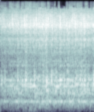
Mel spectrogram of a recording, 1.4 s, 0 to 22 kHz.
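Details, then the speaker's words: 2008 Toyota Camry 40, 2.4 L 2AZ-FE, 176,000 km, original pump and idlers: rapid light mechanical clatter over the running engine that grew strong since the previous evening; owner suspected the water pump, later confirmed and replaced with belt and coolant. "помпа родная слышим Да какой звук появился начал потихонечку себя проявлять вчера вечером уже прям вот сильно"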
